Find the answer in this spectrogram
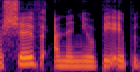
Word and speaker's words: sibh: you would just say shiv. So fecha me heart shiv. Pronounced different in different dialects, but all you'd have to add in is your SIBH for shiv, and then you'll be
